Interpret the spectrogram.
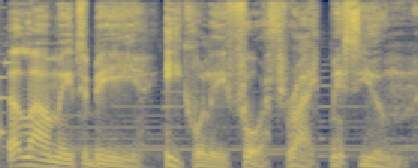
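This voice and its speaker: A man voicing a composed, courteous, learned gentleman in a video game, with formal, measured phrasing. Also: extremely low pitch, wildly swooping pitch, soft background music, exaggerated voice. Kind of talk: scripted video game dialogue acting.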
